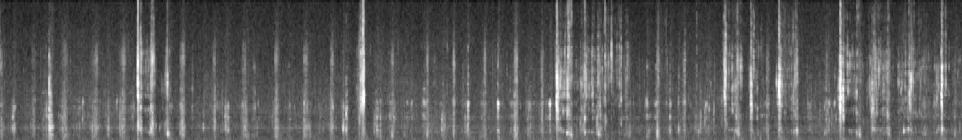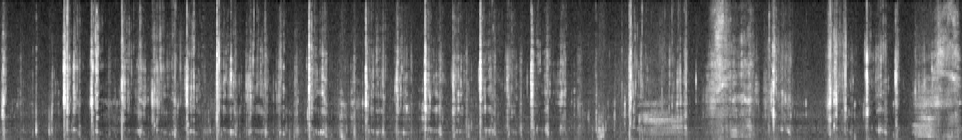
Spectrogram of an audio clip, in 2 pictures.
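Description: Close-miked chewing of raw beef in chili dipping sauce: many short, irregular wet mouth clicks and smacks. Near the end another sauce-coated slice is taken off a wooden spoon into the mouth.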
